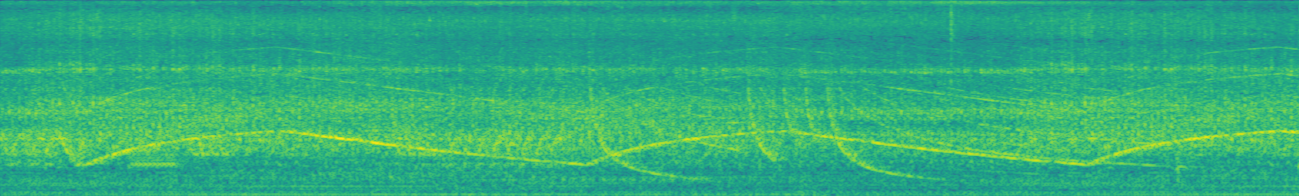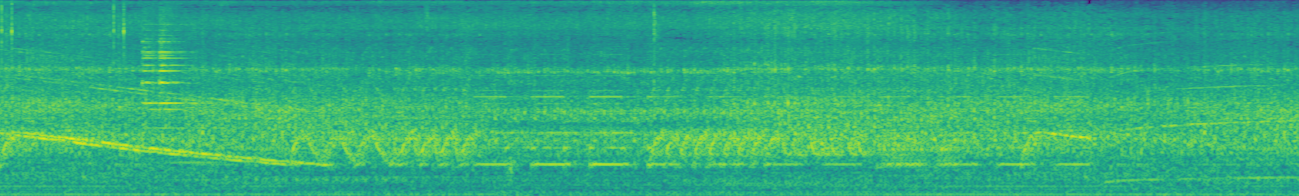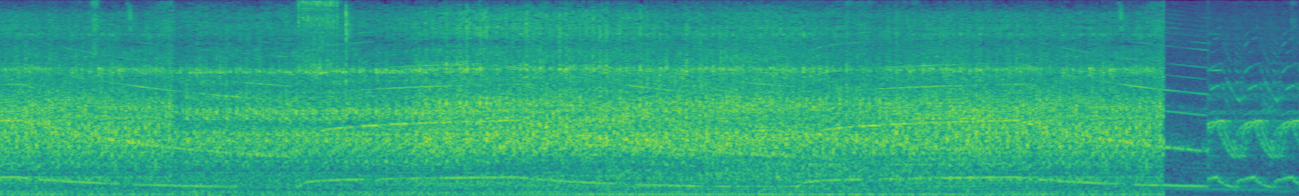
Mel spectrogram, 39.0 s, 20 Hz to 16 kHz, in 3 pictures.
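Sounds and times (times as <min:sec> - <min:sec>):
lower-pitched siren: 0:00.0 - 0:38.9
siren wails: 0:00.0 - 0:38.9
evenly spaced beeps: 0:10.2 - 0:28.1.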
